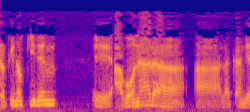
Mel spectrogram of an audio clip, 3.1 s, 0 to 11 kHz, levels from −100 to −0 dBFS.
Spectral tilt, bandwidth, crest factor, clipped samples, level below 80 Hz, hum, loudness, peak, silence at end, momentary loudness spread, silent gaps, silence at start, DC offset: -5.5 dB/octave; 8 kHz; 14 dB; under 0.1%; -58 dBFS; none; -22 LUFS; -8 dBFS; 0 s; 7 LU; none; 0 s; under 0.1%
